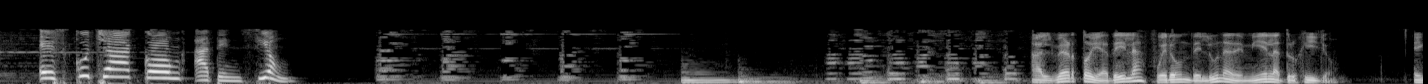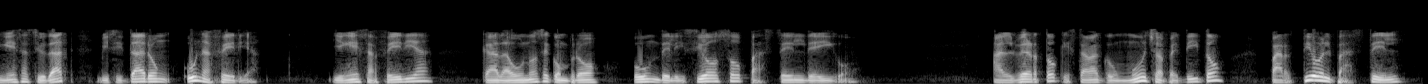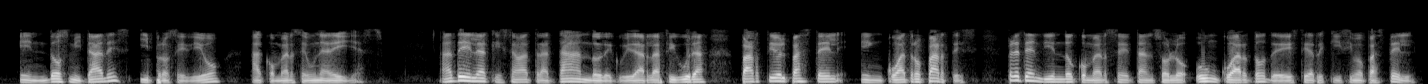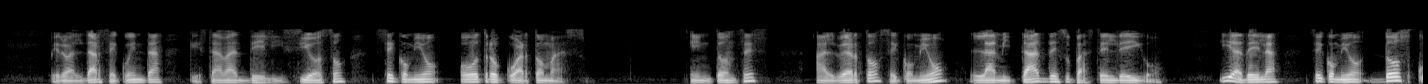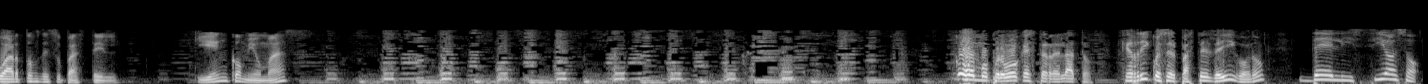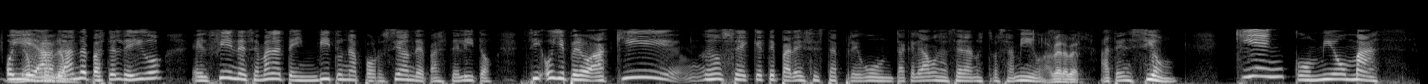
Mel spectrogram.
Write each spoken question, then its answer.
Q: ¿Quién comió más?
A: La respuesta correcta es que ambos, o sea, Alberto y Adela, comieron lo mismo.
